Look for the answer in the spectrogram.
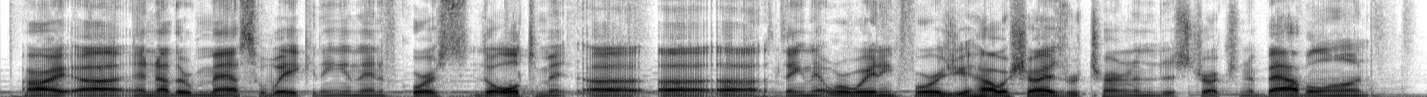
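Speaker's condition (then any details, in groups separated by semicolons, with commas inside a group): No condition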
